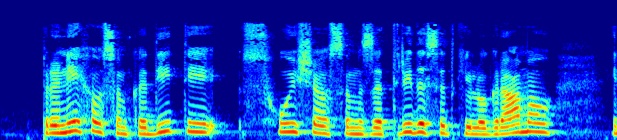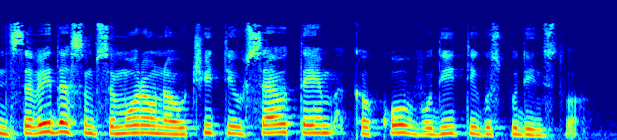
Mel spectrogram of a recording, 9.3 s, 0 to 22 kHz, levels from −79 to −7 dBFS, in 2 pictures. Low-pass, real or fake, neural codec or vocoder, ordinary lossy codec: 19.8 kHz; real; none; MP3, 48 kbps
